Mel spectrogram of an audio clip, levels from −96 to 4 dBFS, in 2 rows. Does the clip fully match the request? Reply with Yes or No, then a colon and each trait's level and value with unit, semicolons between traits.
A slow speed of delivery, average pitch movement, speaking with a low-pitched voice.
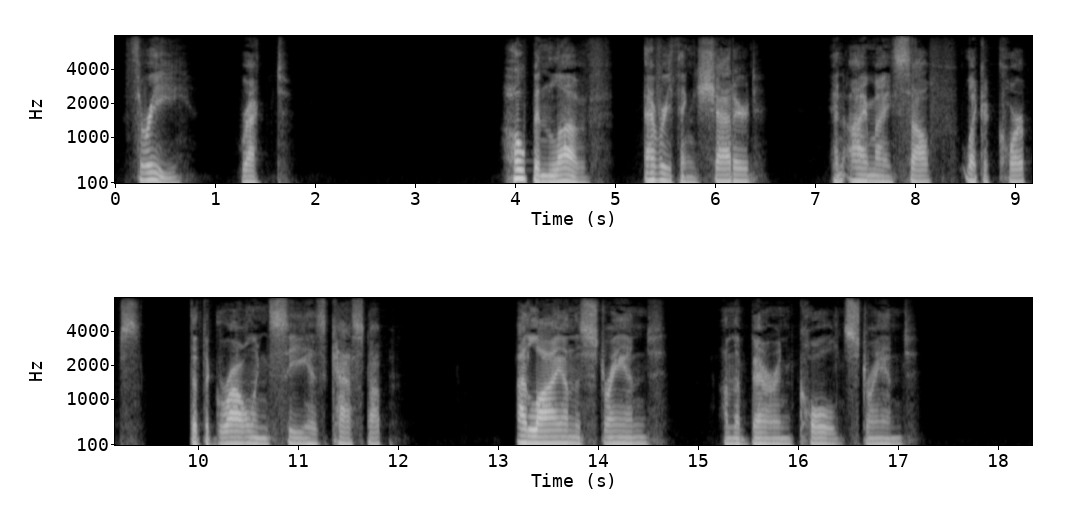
No: slow, 100 wpm; narrow, 2.2 semitones; low, 115 Hz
